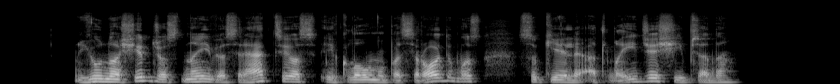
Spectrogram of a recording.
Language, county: Lithuanian, Vilnius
